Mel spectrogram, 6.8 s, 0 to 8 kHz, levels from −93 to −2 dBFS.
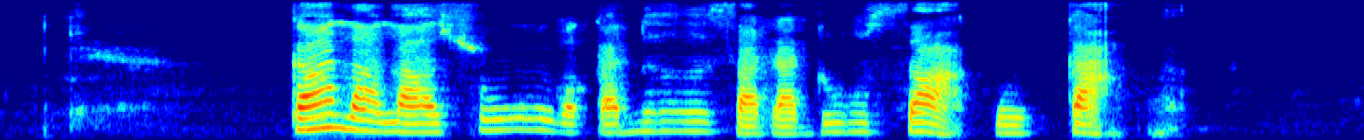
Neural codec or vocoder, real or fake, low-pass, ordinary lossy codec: vocoder, 22.05 kHz, 80 mel bands, HiFi-GAN; fake; 7.2 kHz; AAC, 32 kbps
